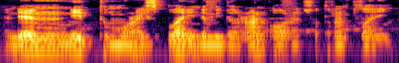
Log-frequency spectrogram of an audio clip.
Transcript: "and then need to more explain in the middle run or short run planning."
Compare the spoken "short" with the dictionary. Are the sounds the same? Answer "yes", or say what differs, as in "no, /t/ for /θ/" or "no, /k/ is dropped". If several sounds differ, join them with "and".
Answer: no, /s/ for /ʃ/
